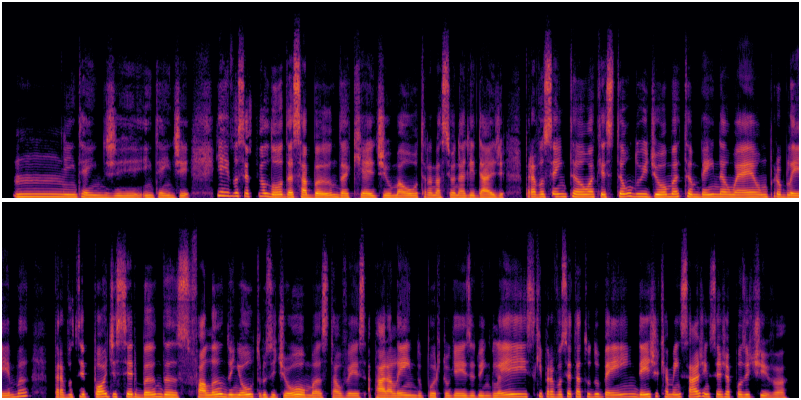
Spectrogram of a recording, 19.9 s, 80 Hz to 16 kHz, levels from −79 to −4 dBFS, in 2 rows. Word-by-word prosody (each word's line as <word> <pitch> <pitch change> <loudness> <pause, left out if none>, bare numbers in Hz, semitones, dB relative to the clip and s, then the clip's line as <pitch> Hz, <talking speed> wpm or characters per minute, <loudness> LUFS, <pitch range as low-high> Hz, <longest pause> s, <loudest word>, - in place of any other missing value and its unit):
Hum, 215 0 0
entendi, 175 -5 -1 0.3
entendi. 165 -2 -2 0.3
E 305 - -1
aí 290 -1 0
você 260 -2 -1
falou 225 -5 +1
dessa 185 -1 +4
banda 165 0 +1
que 160 - -5
é 155 -1 +3
de 155 +2 -2
uma 160 -1 0
outra 165 +4 -1
nacionalidade, 165 -5 0 0.2
para 200 - 0
você, 205 +1 +1
então, 215 -2 +2
a 210 - +3
questão 210 +3 +1
do 225 -1 -1
idioma 205 +1 +2
também 200 -3 +1
não 200 -1 0
é 185 +1 +2
um 195 +1 -1
problema, 185 - -1 0.3
pra 195 -1 0
você 190 +3 -3
pode 215 +1 +3
ser 205 0 +2
bandas 190 -1 +1
falando 190 +3 +3
em 190 -1 +2
outros 195 -1 +1
idiomas, 165 -3 +1
talvez 155 -1 -3
para 170 -2 +3
além 165 +1 0
do 155 - -6
português 160 0 -3
e - - -3
do 155 - -6
inglês, 190 +8 +1
que 235 - -5
pra 210 -1 -1
você 200 +3 -1
está 210 -1 0
tudo 215 +1 -3
bem, 195 +4 -1
desde 205 +3 +2
que 235 - -11
a 200 - -2
mensagem 210 +2 +1
seja 205 0 -1
positiva? 165 -9 -3
195 Hz, 170 wpm, -23 LUFS, 165-210 Hz, 0.3 s, dessa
